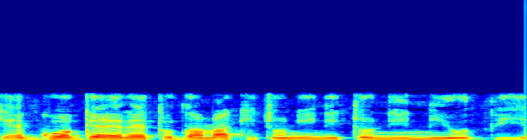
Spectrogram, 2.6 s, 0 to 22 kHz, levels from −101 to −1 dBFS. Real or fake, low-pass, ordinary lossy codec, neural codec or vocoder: fake; 7.2 kHz; none; codec, 16 kHz, 8 kbps, FunCodec, trained on LibriTTS, 25 frames a second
